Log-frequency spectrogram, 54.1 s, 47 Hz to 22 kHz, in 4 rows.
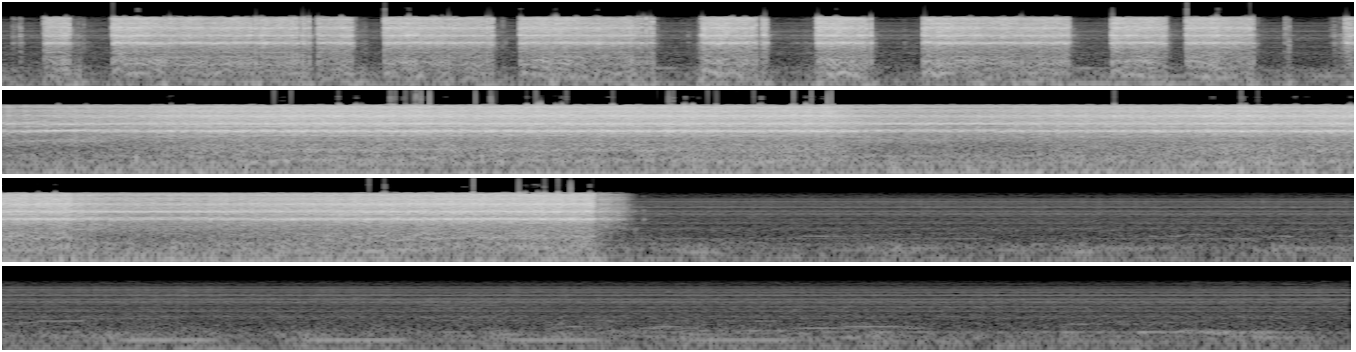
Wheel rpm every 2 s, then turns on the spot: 20, 20, 20, 20, 20, 20, 50, 160, 160, 160, 160, 160, 160, 160, 160, 160, 80, 0, 0, 0, 0, 0, 0, 0, 0, 0, 0.
0-12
